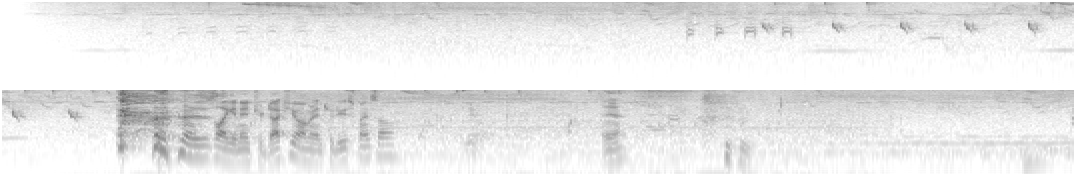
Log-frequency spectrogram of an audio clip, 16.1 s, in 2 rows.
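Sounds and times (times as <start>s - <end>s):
birds chirping: 0.2s - 16.0s
steady hiss: 8.8s - 16.0s.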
